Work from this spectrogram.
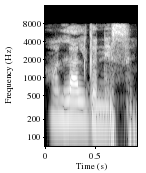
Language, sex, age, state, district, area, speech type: Assamese, female, 18-30, Assam, Charaideo, urban, spontaneous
